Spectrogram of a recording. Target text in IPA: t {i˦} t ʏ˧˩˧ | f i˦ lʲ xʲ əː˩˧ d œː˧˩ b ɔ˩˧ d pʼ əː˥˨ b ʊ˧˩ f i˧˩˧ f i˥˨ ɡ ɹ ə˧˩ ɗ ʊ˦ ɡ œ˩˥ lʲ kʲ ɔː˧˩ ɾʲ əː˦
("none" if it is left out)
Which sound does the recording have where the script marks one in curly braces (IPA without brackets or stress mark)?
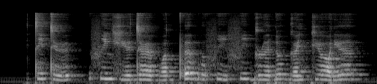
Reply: i˦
